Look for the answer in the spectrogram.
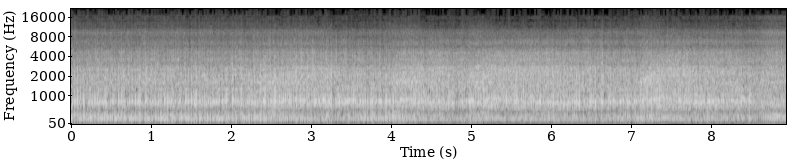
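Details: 1984 Grady White Overnighter 20 outboard running on a flush hose after mounting; steady constant-pitch buzzing drone, no stumbles or misfires, though the three two-barrel carbs' fuel distribution block leaks while running. Normal running.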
